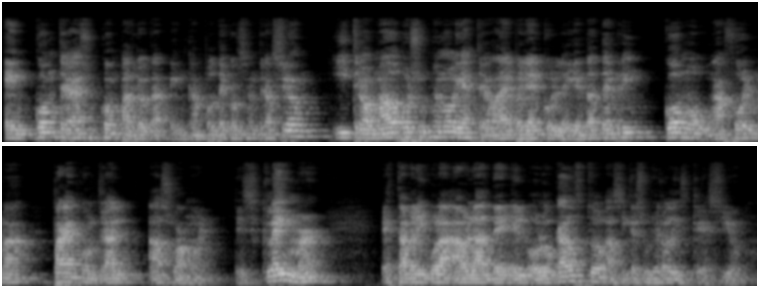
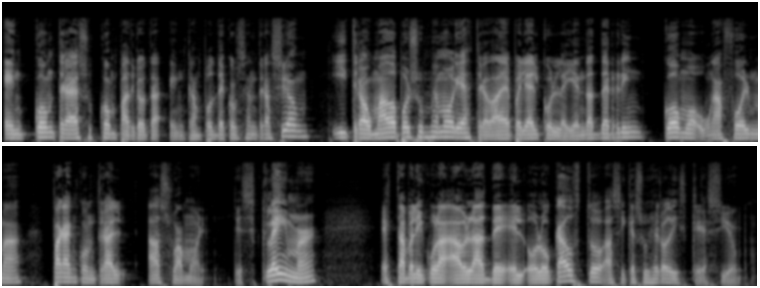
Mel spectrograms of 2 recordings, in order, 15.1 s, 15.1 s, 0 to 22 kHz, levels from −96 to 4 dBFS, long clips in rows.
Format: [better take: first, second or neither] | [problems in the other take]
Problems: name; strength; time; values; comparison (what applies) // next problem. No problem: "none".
second | off-mic speech; far // room echo; slight; dies away in 0.4 s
